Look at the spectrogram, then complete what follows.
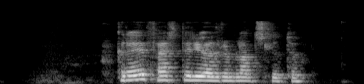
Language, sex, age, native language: Icelandic, female, 50-59, Icelandic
